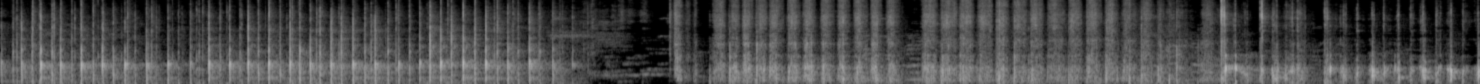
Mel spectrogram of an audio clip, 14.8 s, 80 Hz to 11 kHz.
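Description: A small, hollow pink plastic cosmetic jar is tapped and rubbed with fingertips and nails in a fast, steady stream of sharp, hollow clicks with a bright tone around 890 Hz. The tapping drops to a near silence for about a second just after the six-second mark, then resumes just as quickly with scratchy rubbing mixed in until the end.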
